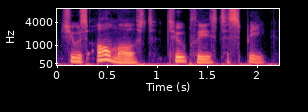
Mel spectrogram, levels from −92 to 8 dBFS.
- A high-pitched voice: No, low, 130 Hz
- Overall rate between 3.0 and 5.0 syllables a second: Yes, 4.4 syllables/s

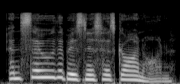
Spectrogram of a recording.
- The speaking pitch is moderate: No, high, 230 Hz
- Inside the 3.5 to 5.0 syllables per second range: No, 5.4 syllables/s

